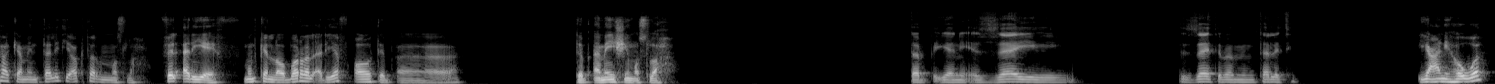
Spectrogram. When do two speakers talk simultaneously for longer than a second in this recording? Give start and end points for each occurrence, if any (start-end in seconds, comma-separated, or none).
none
